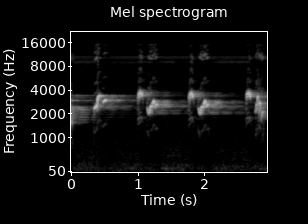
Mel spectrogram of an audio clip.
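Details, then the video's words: Loud sooty-headed bulbul song used to call out a rival, four quick bubbly phrases, each a rising then falling warble trailing into a ringing echo, about one phrase per second; a thin constant high tone sits behind. "suara burung kutilang gacor keras, paling ampuh memanggil lawan auto emosi"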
